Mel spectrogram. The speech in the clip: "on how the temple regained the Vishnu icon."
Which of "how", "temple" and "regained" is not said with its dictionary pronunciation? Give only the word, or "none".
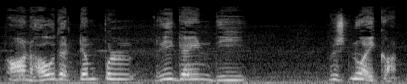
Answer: none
